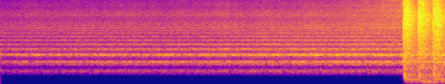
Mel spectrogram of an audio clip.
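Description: A single held synthesizer note, steady in pitch and without a beat, swelling gradually louder as the intro of an electronic track.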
